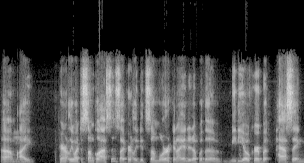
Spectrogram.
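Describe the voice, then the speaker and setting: A man with an ordinary speaking voice talks at a fairly quick pace, medium in pitch with ordinary pitch variation and very even loudness, against a quiet background. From US New England. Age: 40s. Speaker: news digest writer. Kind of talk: interview.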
